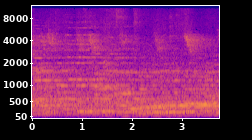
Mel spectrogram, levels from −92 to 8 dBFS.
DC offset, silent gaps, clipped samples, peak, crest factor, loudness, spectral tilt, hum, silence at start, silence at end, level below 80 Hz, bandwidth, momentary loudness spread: under 0.1%; none; under 0.1%; -12 dBFS; 12 dB; -26 LUFS; -4.5 dB/octave; none; 0 s; 0 s; -66 dBFS; 11.5 kHz; 3 LU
